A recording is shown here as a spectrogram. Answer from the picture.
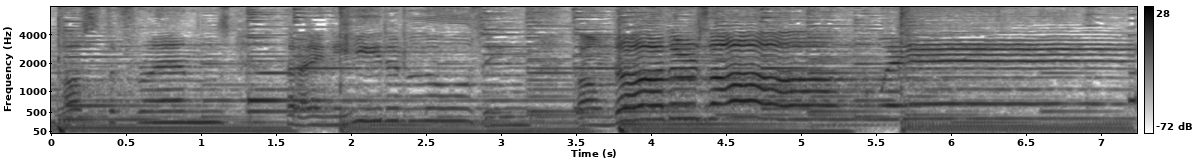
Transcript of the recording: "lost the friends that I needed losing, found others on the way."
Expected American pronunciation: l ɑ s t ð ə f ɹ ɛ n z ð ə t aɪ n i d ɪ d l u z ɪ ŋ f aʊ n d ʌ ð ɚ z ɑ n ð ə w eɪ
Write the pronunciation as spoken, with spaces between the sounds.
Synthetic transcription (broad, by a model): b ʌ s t ð ə f ɹ ɛ n z ð ə t aɪ n i d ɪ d l u z ɪ ŋ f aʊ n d ʌ ð ɚ z ɑ n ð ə w eɪ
